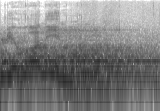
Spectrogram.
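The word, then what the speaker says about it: بضنين: yang membaca dengan Z ada yang membaca dengan D ya kalau di sini memang al-qur'an menulisnya dengan do ada yang baca dengan Z juga ya Jadi dibacanya bidonin ya kalau dononin artinya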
